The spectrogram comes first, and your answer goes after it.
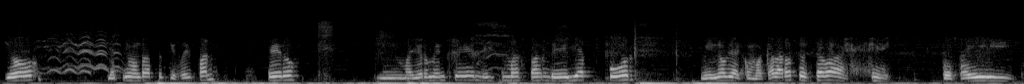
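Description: A man's voice: high-pitched, measured pace, long pauses, soft background music. A man calling in over the phone to a radio show, hesitant and full of fillers. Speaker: radio call-in contestant. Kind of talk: phone-in chat with radio hosts. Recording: tinny phone line on radio.

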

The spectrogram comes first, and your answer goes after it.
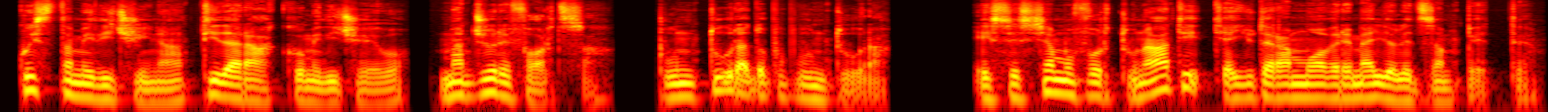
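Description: A man reading a children's story, voicing a calm, wise female owl doctor who explains gently. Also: fairly low pitch, fairly quick, gravelly, dry recording, clean studio sound. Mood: calm, explaining.

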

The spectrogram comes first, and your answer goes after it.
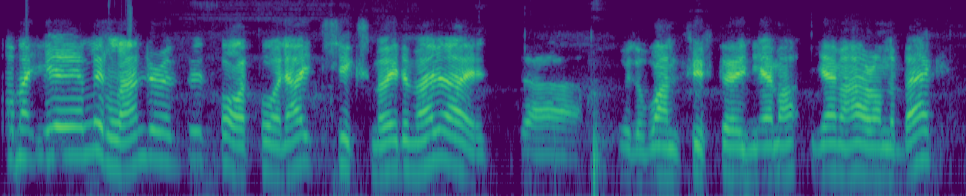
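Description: A man's voice: on the high side, normal speed, bright, forceful tone, highs cut off. An Australian man as a podcast guest, chatting in a laid-back, friendly way. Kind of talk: casual chat.

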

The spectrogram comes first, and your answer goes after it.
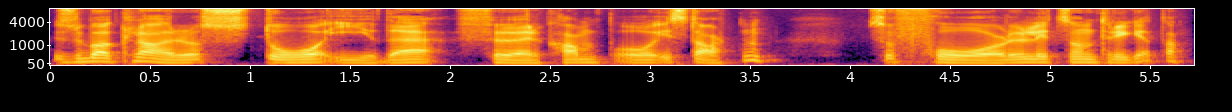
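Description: Low-voiced man, reflective and hesitant. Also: no room sound, studio quality. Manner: reflective, hesitant with frequent fillers. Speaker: podcast guest. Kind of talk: casual conversation.

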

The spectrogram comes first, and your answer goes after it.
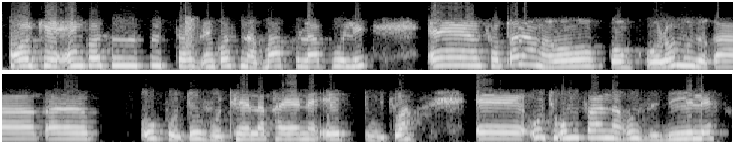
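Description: Higher-voiced South African woman doctor explaining. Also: low-quality recording. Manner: halting, repeats word beginnings. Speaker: doctor, guest expert. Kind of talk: explaining medical advice on radio.

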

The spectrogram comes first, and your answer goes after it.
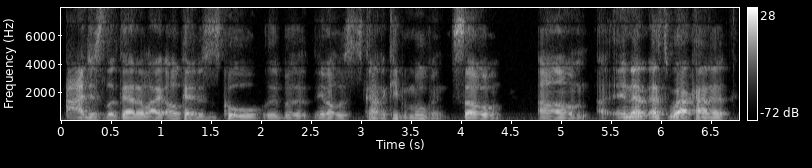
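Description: As a guest on a podcast, this middle-aged comedian and digital creator with an American accent tells reflective stories in a casual, easygoing way. He speaks at normal speed in a low voice.

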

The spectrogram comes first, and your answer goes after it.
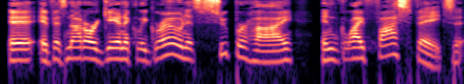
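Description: New Orleans man, higher-pitched, emphatic health pitch. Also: no room sound, clean studio sound. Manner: emphatic, repetitive, listing points. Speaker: health show host promoting diet and supplements. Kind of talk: informal radio-style health talk with product pitch.

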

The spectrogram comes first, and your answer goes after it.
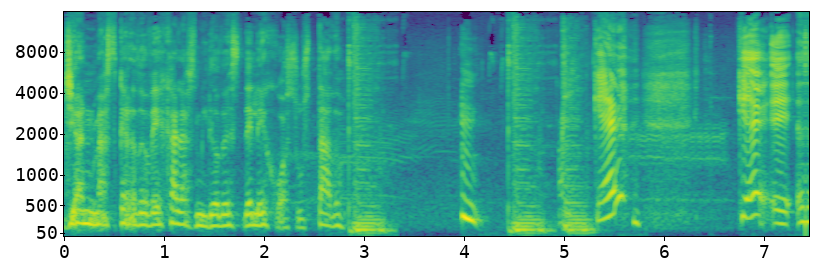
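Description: A woman narrating a children's story in an animated, playful way, with sound effects. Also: mid-range voice. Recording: music playing behind.

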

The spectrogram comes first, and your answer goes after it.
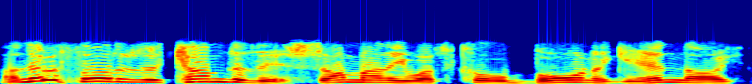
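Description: Creaky, high-pitched Australian male caller on phone. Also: sing-song, brisk, dry recording. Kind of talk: earnest call-in opinion. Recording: band-limited phone line on radio.

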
